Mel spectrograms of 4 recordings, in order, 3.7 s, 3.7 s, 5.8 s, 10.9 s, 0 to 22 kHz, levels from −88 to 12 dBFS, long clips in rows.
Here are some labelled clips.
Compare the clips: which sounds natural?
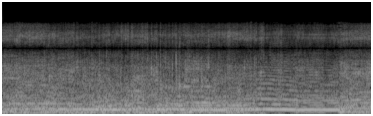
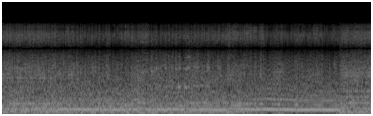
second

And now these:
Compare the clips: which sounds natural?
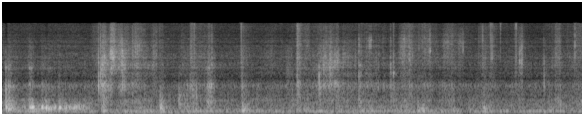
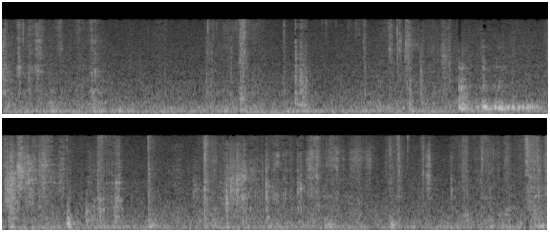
second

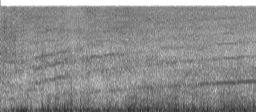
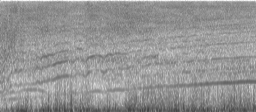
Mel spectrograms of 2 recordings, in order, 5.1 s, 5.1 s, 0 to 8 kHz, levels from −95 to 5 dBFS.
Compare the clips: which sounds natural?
second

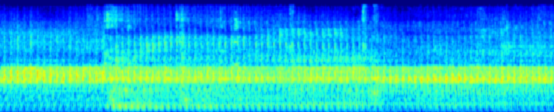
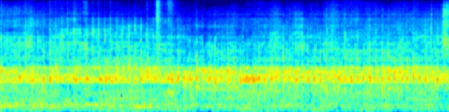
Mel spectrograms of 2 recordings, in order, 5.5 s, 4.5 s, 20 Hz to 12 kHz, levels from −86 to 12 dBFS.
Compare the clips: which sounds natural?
first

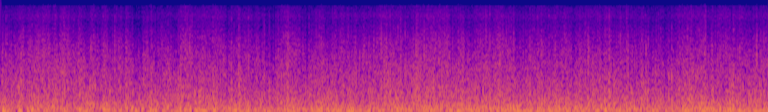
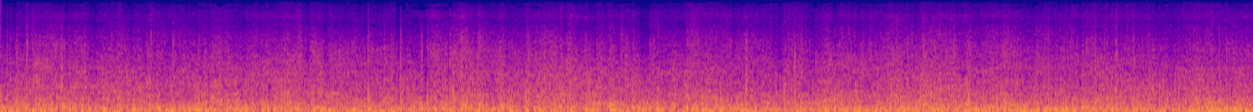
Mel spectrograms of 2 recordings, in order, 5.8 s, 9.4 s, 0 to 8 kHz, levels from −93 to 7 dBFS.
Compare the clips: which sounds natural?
first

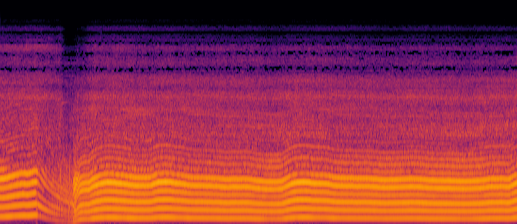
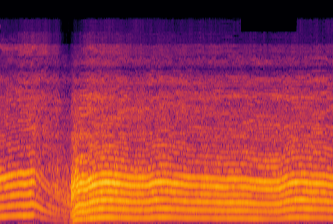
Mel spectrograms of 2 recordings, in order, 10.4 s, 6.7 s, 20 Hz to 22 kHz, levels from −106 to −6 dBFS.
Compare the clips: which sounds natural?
first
